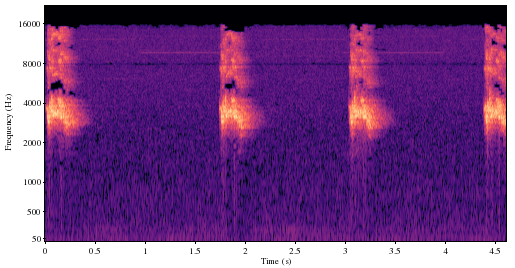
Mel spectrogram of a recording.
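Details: Budgerigar kept alone in a cage, chirping: four loud, piercing, harsh-edged chirps at intervals of roughly one and a half seconds, clean silence between them.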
